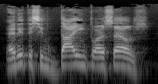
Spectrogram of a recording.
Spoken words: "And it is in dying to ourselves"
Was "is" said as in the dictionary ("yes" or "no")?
no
